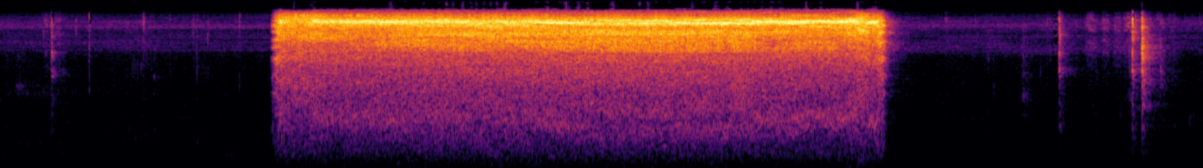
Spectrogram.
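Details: Rotary endodontic file shaping a root canal during thermomechanical root canal treatment; about six seconds of steady high-pitched motor whine, quiet room sounds before and after.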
